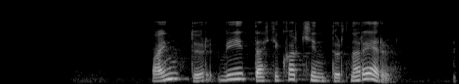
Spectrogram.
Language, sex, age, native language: Icelandic, female, 40-49, Icelandic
